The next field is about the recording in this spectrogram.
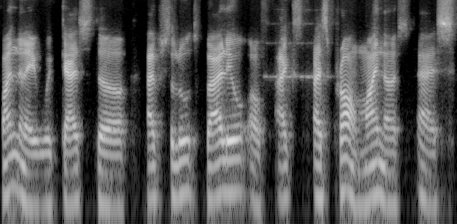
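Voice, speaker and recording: A man presenting research as a scripted academic talk, in a somewhat halting, explanatory way. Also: medium pitch, fairly even intonation, a bit bright. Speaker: researcher presenting a conference paper.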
